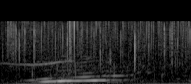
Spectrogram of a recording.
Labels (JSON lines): {"label": "biophony", "recorder": "SoundTrap 300"}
